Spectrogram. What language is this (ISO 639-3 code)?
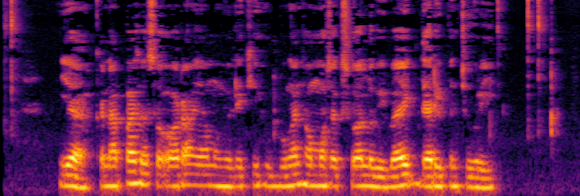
ind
